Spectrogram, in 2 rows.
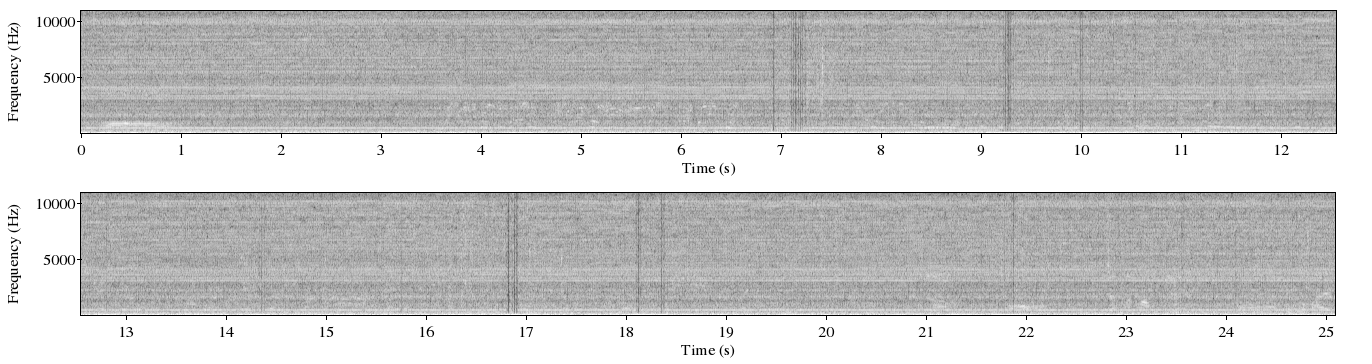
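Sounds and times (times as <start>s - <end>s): constant engine whine: 0.0s - 25.0s.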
